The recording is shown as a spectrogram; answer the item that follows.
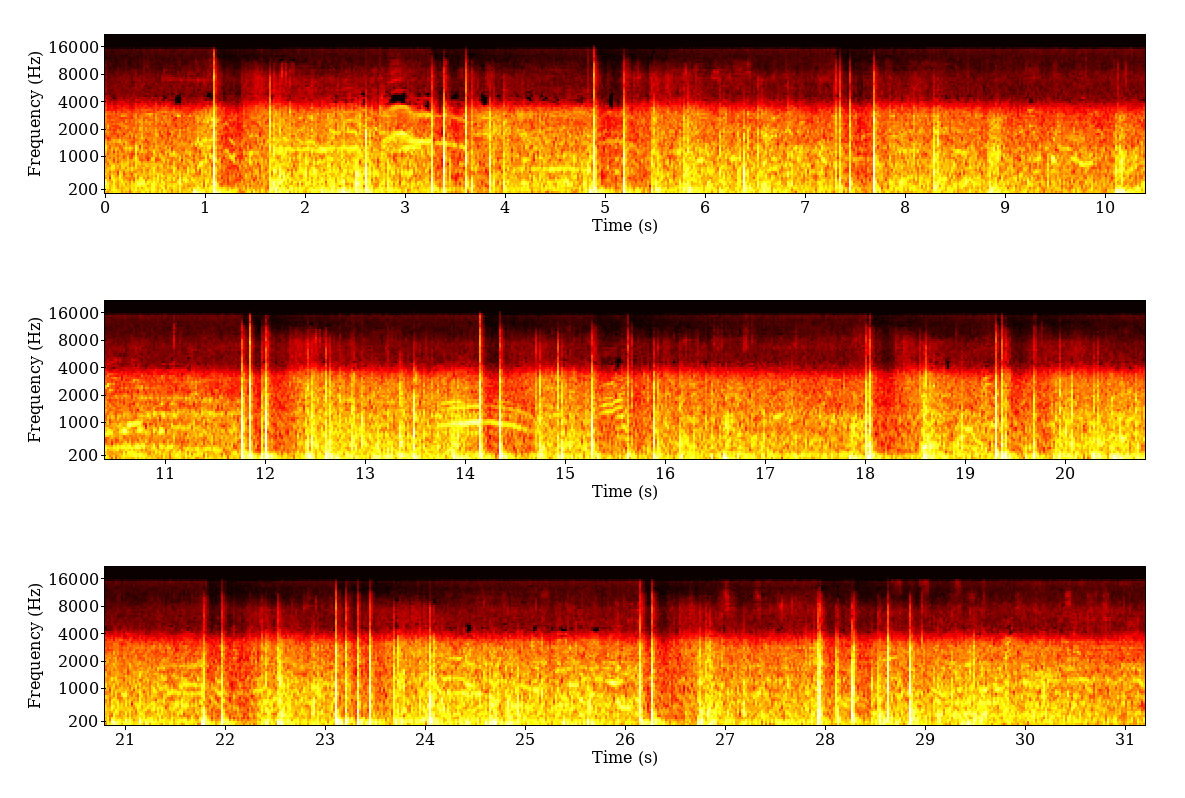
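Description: Aerial fireworks display: shells bursting in a continuous barrage of sharp bangs, irregularly spaced and often in quick clusters.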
